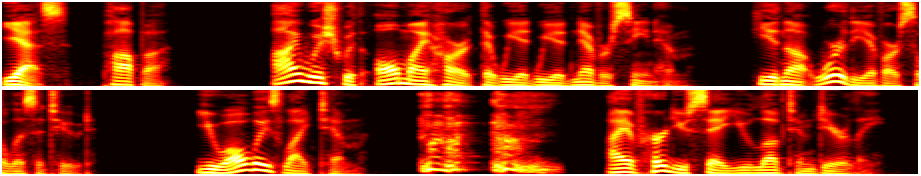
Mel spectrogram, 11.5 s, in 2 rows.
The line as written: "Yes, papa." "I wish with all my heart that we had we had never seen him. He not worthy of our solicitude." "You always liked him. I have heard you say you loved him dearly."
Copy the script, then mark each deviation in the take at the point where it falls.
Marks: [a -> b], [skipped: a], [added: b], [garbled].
"Yes, papa." "I wish with all my heart that we had we had never seen him. He not worthy of our solicitude." "You always liked him. I have heard you say you loved him dearly."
